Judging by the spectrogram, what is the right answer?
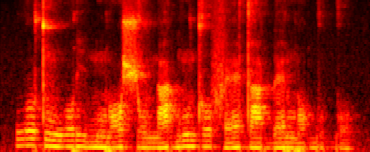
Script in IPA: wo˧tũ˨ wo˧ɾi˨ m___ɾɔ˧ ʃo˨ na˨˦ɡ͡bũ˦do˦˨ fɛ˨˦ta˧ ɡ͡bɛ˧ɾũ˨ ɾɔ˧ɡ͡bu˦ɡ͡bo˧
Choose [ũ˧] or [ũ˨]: ũ˨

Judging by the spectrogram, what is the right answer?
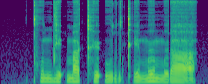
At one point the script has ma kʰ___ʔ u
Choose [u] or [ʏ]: ʏ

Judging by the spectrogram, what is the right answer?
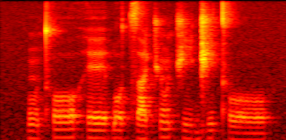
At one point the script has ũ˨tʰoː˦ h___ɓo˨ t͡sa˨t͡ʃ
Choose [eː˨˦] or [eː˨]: eː˨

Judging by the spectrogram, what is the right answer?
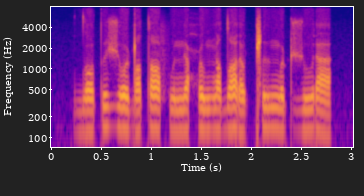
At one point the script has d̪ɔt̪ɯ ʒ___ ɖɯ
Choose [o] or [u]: o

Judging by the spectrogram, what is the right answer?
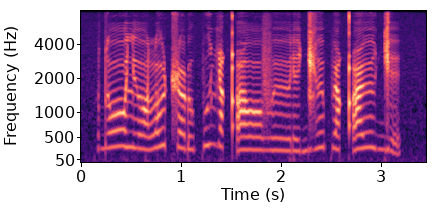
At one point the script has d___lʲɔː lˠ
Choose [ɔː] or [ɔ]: ɔː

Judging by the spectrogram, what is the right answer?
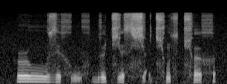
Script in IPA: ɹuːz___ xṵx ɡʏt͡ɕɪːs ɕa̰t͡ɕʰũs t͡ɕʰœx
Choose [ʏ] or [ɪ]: ɪ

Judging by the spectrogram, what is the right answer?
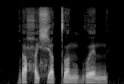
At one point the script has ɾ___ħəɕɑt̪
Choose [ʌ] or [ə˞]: ʌ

